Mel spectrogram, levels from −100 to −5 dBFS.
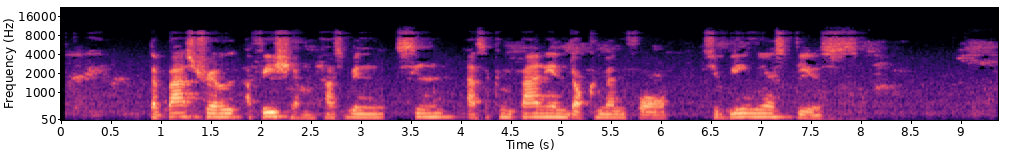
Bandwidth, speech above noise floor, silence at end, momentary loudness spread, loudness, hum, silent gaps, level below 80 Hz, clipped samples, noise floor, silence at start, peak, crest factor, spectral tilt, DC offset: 9.8 kHz; 36 dB; 0.1 s; 17 LU; -21 LUFS; none; none; -56 dBFS; under 0.1%; -57 dBFS; 0.1 s; -2 dBFS; 20 dB; -5 dB/octave; under 0.1%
